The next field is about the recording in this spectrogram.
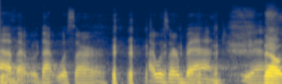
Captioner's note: chuckle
